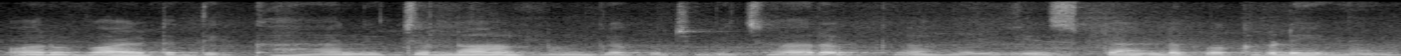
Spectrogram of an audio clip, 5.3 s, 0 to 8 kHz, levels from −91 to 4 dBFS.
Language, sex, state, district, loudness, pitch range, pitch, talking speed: Hindi, female, Haryana, Jhajjar, -17 LUFS, 170-180 Hz, 175 Hz, 195 wpm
